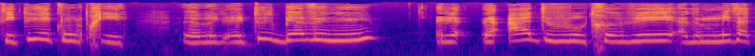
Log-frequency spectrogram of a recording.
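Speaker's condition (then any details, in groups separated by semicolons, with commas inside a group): Down syndrome (trisomy 21); congenital chromosome 21 anomaly, intellectual disability, developmental delay, 34-year-old woman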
